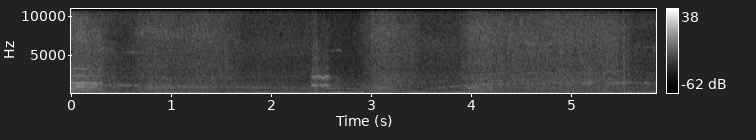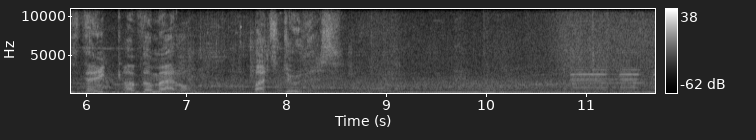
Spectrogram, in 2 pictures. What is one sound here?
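A car engine hums steadily, rising and dropping in pitch as the gears change.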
